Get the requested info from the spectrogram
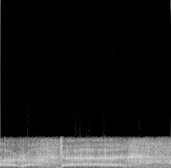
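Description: Harsh screamed metalcore vocal into a handheld microphone: two long screamed syllables, the second breaking in sharply just under a second in.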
